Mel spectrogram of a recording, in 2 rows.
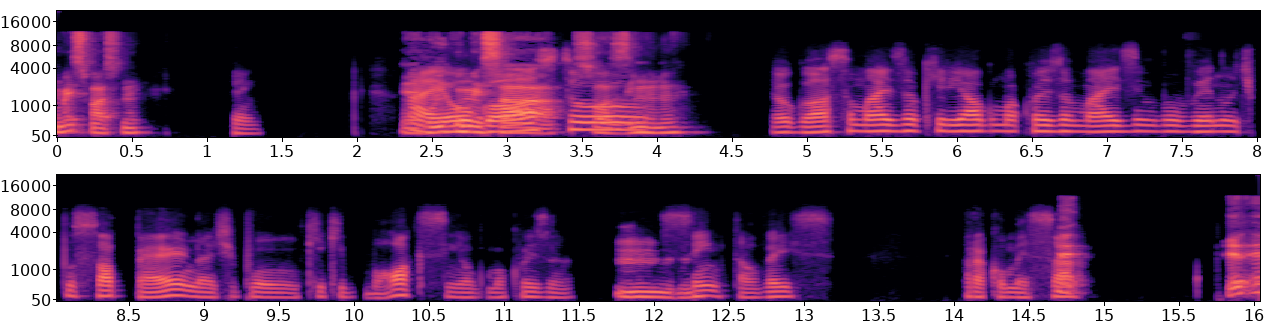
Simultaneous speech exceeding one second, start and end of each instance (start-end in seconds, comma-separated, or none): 2.3-4.0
